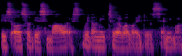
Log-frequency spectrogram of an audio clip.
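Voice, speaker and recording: A man speaks with a non-native accent. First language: not English. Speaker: software developer. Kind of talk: tutorial. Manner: halting, with fillers.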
